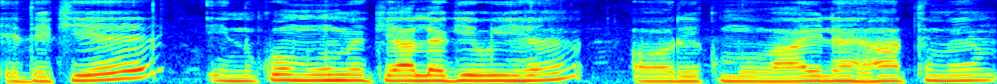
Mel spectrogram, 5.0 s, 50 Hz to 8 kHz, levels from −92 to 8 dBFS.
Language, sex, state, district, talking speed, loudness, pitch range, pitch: Hindi, male, Bihar, West Champaran, 180 wpm, -14 LUFS, 165-195 Hz, 180 Hz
